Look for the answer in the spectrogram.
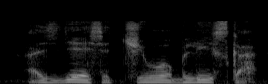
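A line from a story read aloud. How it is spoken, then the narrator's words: Rough, gleeful question. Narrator (Russian): грубо спросил он, как бы обрадовавшись возражению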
